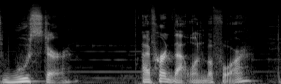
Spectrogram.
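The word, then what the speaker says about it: Worcester: Warchester is pronounced Worooster.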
